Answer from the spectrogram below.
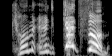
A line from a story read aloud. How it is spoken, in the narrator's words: Katrin roared back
